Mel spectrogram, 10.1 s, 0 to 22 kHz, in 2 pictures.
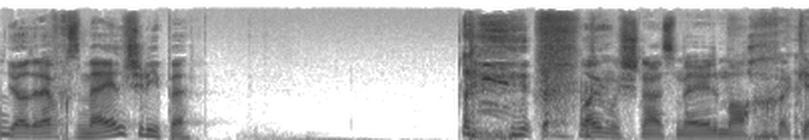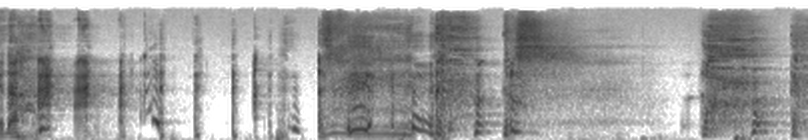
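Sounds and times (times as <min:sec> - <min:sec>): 
speech: 0:00.0 - 0:01.3, 0:02.9 - 0:05.5, 0:07.0 - 0:07.8
person coughing with a throaty rasp: 0:02.9 - 0:03.8, 0:06.8 - 0:08.6, 0:09.3 - 0:10.0
laughter: 0:04.8 - 0:07.8.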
